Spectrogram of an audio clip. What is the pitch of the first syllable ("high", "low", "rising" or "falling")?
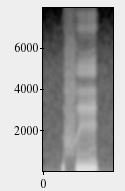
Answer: rising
